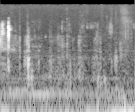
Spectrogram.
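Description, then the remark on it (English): Wet chewing of soft, sticky, aerated blue raspberry Laffy Taffy candy, with smacking and squelching mouth sounds repeating irregularly over about two seconds, no talking. “While you're having a bit of a chew there, I'll let everyone know what it's made of.”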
